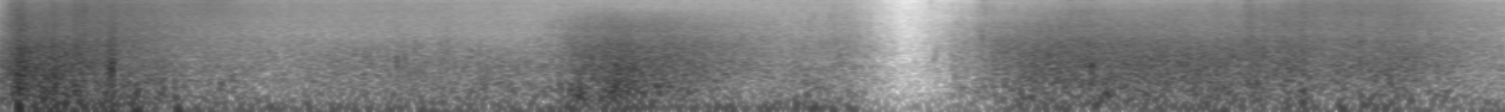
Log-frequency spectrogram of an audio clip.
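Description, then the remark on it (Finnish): Steady, broad roar of surf washing along a wide shoreline, a continuous hiss with gentle swells in loudness and a brief dip before the wash builds again. No voices. “Jos ne aallot lyö joka paikassa yhtä aikaa, niin silloin se humisee.”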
